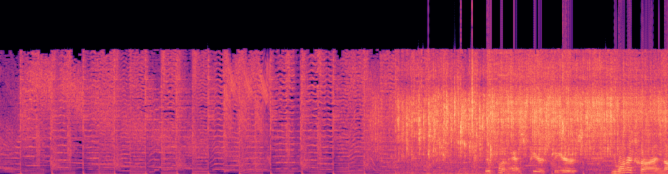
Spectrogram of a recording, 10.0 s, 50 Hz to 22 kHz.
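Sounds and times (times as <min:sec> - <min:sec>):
kitchen faucet running: 0:05.4 - 0:10.0
water splashing into steel sink: 0:05.4 - 0:10.0.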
